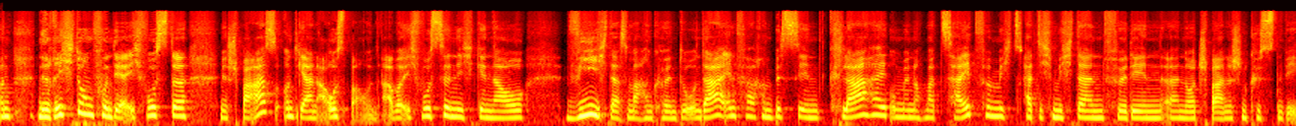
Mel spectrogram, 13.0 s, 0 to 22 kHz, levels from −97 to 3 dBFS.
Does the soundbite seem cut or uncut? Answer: cut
